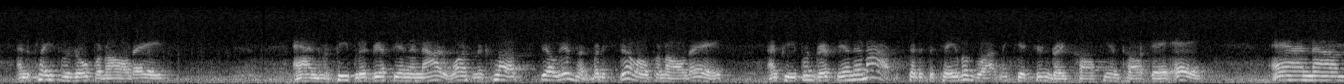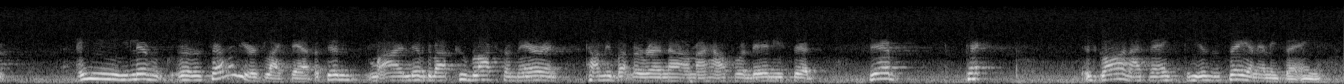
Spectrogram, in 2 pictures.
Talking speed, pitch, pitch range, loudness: 195 wpm, 180 Hz, 155-205 Hz, -16 LUFS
